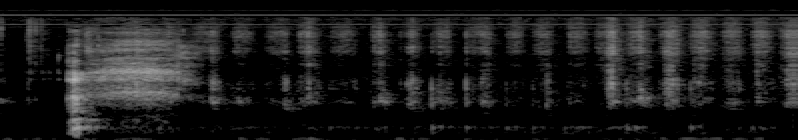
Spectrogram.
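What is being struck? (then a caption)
Black-coated scratch-art paper scraped with a wooden stylus. A wooden stylus scratches short, dense strokes into a black-coated scratch-art paper page in a spiral pad, tracing an ice-cream cone motif while the other hand holds the pad steady. A sharp scrape opens into a brief, louder raspy rub, followed by a quiet run of quick, dry scratching strokes with a bright, papery edge.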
